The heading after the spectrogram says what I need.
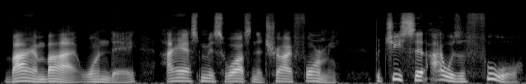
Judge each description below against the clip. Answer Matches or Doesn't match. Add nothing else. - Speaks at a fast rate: Matches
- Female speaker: Doesn't match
